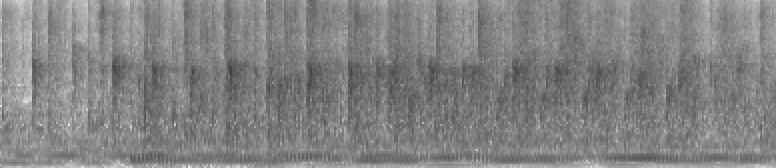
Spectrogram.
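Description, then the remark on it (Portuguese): A church audience, standing, applauds Jesus loudly and steadily, a dense wash of many hands clapping at once, with a low sustained hum of instruments underneath and no voices. “Aplaude Jesus bem forte, vamos lá.”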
